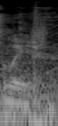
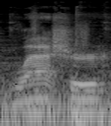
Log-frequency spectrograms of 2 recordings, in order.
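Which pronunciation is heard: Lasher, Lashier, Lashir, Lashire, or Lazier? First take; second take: Lazier; Lasher. First: It is said with z, like lazier. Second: It is said with sh and ending in -er. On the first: The speaker calls it right. "the correct way to say our last name is Lazier" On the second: The speaker calls it wrong. "if you've pronounced it Lasher"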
